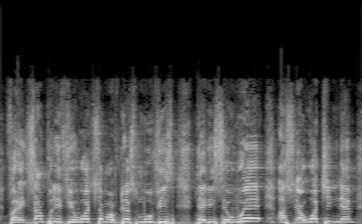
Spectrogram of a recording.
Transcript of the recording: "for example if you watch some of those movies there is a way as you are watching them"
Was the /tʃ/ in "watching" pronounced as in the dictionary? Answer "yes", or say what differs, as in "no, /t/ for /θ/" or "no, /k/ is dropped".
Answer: yes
